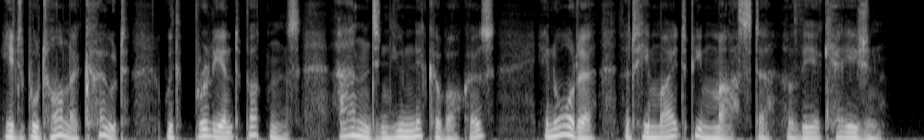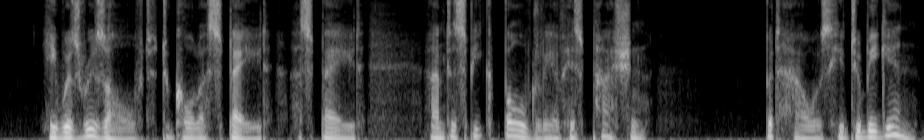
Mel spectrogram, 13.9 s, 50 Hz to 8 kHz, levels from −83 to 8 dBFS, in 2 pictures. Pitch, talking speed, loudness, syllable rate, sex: 115 Hz, 190 wpm, -18 LUFS, 5.6 syllables/s, male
